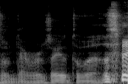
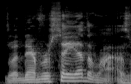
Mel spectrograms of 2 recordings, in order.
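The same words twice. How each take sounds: First: Lower, softer and faster; quick low mutter. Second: Said in the usual way. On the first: Shown as a demonstration. Singer muttering his repeat lower and faster. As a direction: throw it away under the breath. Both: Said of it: "repeated line".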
